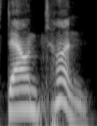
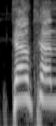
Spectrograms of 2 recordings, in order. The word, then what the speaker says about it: Downton: It's Downton. Whatever. Right, but we have like 125 comments about the mispronunciation of Downton Abbey. Downtown Abbey.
